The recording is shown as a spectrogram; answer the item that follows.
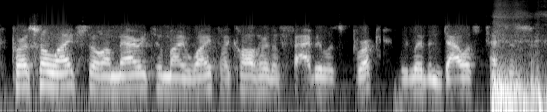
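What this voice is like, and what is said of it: Boston accent. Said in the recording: “You probably can hear that Boston accent in my voice. Born and raised in Boston, Massachusetts.”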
